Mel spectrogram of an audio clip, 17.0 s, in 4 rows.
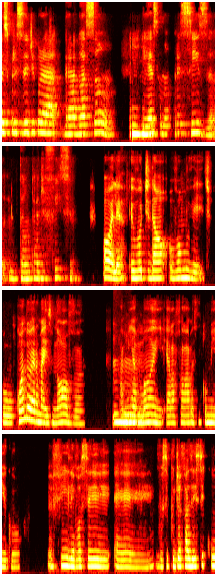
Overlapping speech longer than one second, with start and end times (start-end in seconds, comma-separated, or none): none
